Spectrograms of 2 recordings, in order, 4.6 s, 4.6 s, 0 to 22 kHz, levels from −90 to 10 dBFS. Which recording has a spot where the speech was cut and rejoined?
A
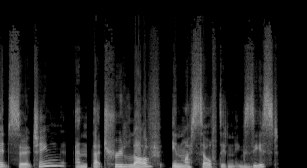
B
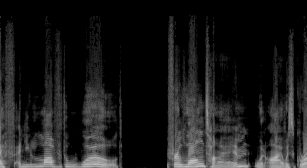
A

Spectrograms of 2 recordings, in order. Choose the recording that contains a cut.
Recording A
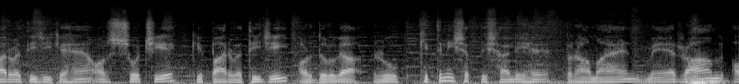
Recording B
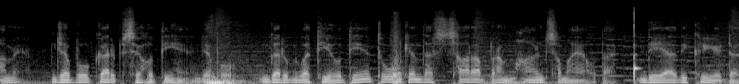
A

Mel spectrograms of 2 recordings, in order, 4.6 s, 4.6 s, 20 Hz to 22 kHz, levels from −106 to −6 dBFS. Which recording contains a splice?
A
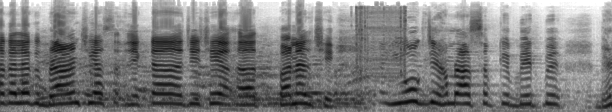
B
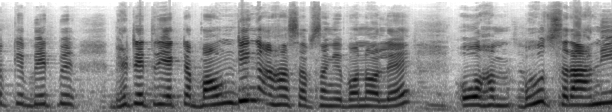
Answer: A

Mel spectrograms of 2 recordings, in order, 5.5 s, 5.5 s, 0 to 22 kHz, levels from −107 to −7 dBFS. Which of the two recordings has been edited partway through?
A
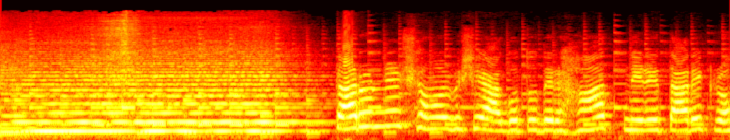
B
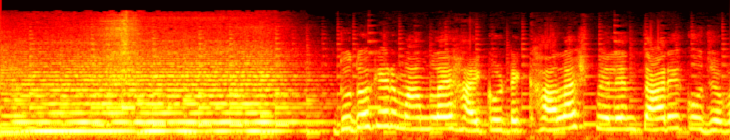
B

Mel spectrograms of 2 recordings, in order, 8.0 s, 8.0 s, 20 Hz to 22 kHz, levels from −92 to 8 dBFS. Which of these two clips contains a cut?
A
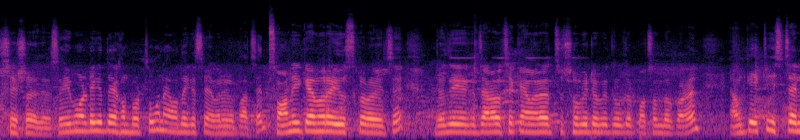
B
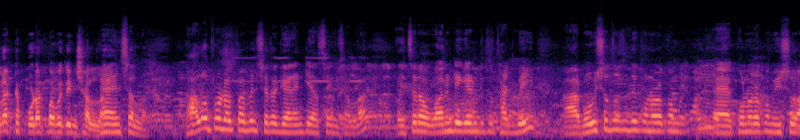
A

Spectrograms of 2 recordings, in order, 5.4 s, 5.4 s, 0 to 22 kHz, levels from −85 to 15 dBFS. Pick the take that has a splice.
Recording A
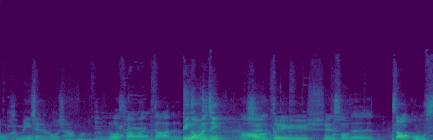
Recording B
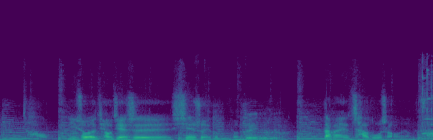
A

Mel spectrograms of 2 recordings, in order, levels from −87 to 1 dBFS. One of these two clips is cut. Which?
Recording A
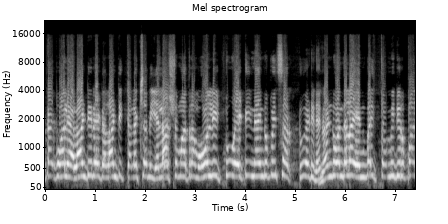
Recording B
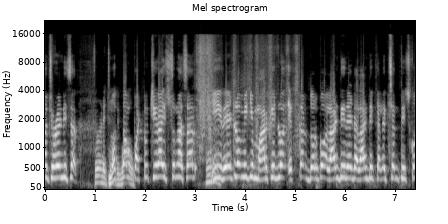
A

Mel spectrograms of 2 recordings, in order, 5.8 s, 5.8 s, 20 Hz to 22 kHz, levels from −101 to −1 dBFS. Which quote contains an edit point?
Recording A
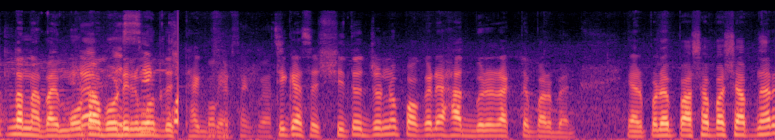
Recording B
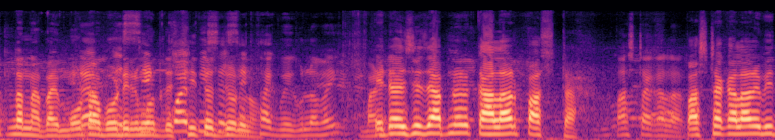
A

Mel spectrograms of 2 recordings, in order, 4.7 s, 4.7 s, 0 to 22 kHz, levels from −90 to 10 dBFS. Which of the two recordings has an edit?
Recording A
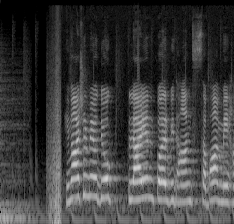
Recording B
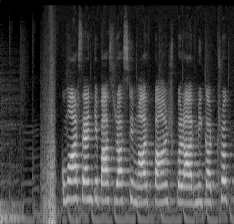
B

